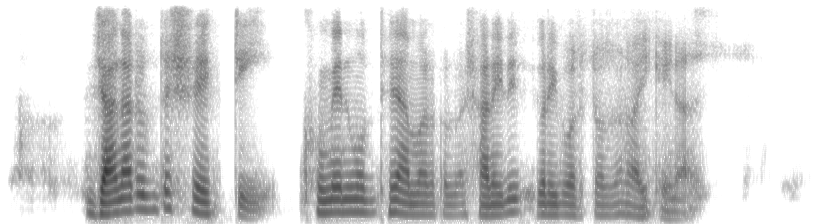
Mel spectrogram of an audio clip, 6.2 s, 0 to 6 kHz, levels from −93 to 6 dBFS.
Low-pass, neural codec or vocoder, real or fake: 5.4 kHz; codec, 16 kHz in and 24 kHz out, 0.9 kbps, LongCat-Audio-Codec, four codebook decoder; fake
